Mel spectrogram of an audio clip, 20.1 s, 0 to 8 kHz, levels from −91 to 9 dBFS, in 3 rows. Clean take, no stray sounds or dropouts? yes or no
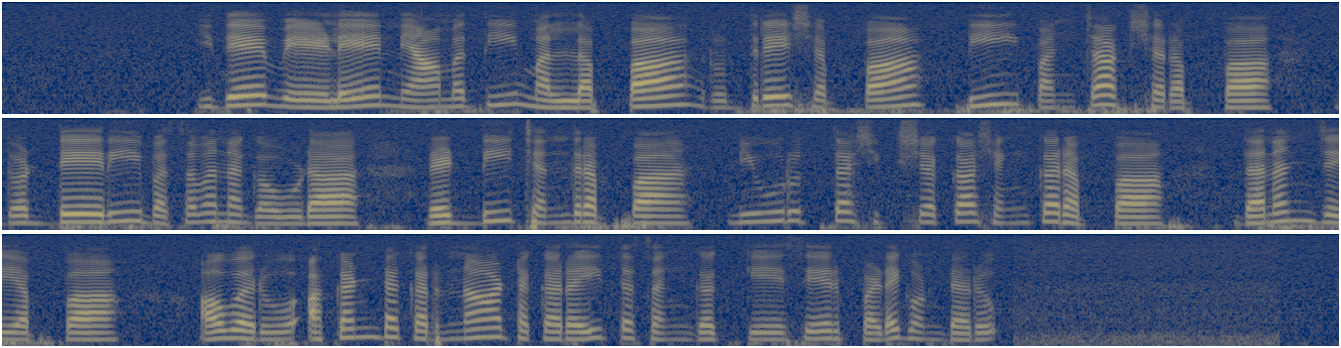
yes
